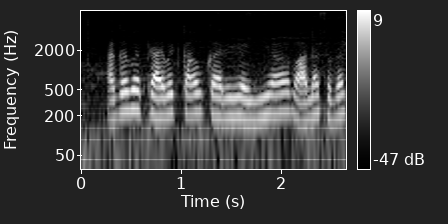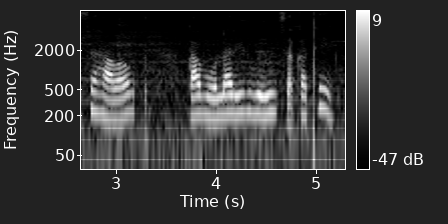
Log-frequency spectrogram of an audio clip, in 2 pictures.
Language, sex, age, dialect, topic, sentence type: Chhattisgarhi, female, 41-45, Western/Budati/Khatahi, banking, question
